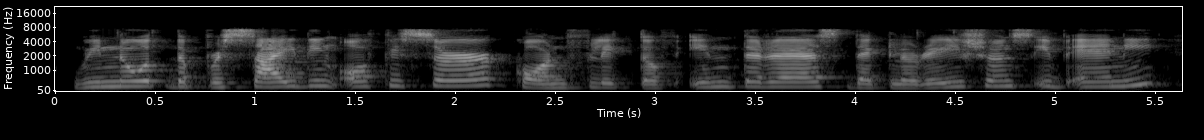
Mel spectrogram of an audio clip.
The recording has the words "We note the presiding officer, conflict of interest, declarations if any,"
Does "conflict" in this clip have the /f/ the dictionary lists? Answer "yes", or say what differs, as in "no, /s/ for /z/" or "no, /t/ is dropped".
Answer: yes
